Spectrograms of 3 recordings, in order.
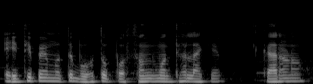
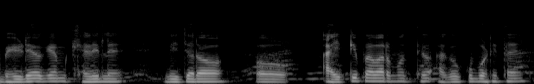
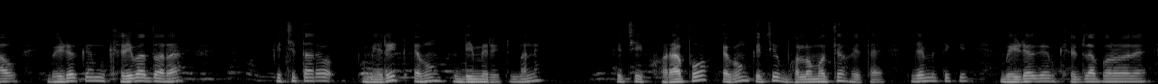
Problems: none marked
